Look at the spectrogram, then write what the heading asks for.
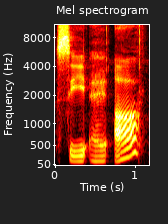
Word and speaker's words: car: So in American English, the R after a vowel is almost always pronounced. In most varieties of British English, however, the R after a vowel is usually not pronounced.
